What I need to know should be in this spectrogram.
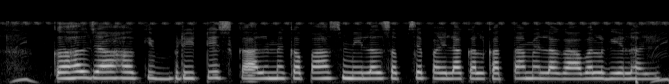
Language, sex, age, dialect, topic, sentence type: Magahi, female, 18-24, Central/Standard, agriculture, statement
